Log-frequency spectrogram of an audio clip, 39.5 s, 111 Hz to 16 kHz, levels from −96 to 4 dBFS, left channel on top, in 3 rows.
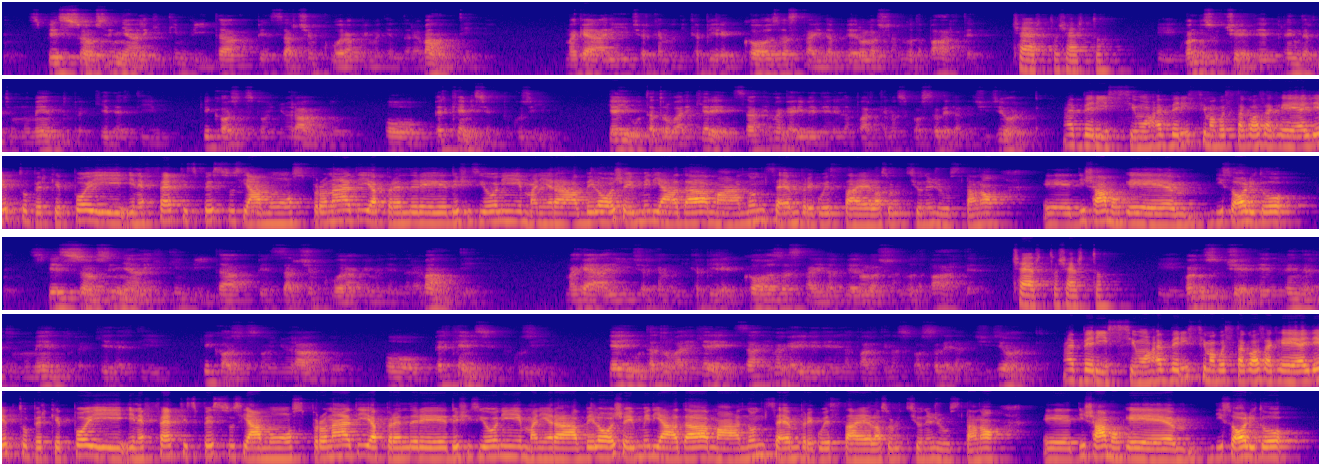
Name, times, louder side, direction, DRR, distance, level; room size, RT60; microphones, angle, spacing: voice 1, 0.3-4.7 5.6-9.7 11.6-13.7 14.2-14.7 15.2-16.6 17.0-18.6 19.2-23.4, left 2 dB, 75° left, -1 dB, 2.8 m, -39 dB
voice 2, 10.1-11.1 23.8-36.3 36.7-39.1, right 4 dB, 35° right, 6 dB, 0.7 m, -25 dB
17.0 x 8.9 x 2.3 m, 0.62 s
head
